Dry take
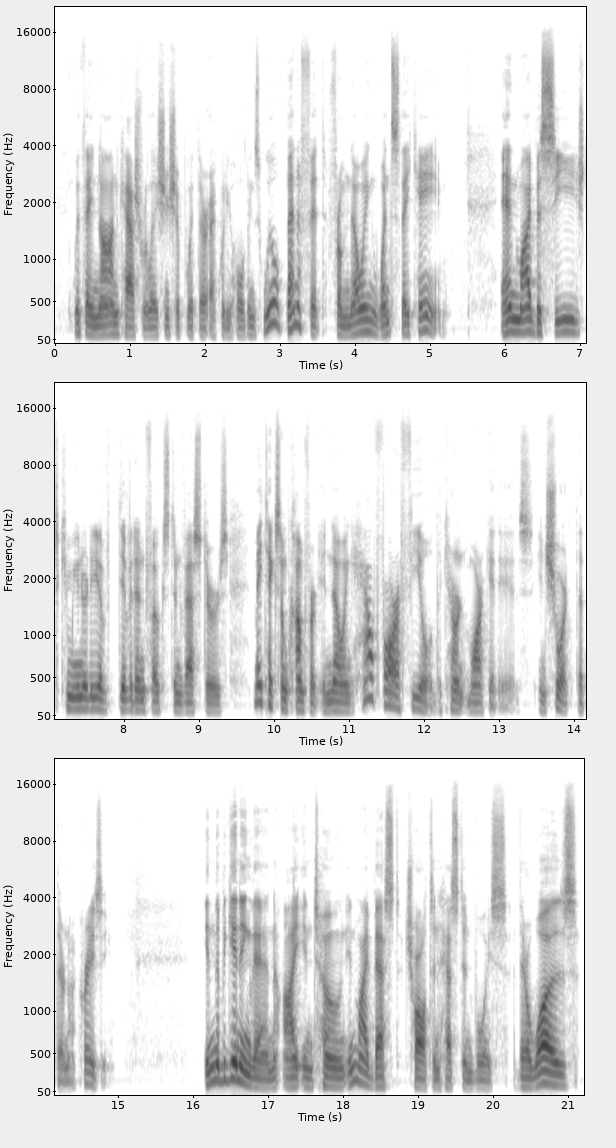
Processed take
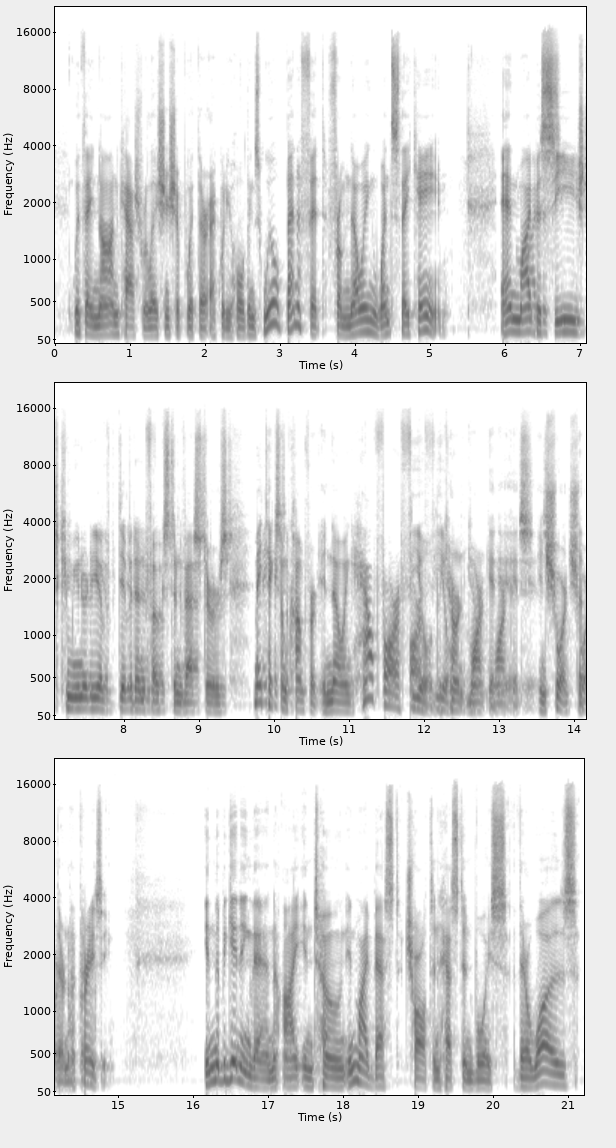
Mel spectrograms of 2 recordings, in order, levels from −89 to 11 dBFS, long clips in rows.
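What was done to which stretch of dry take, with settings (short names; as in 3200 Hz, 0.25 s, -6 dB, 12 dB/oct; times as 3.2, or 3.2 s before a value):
6.22–10.18 echo 72 ms -13 dB
11.5–14.74 echo 0.31 s -9.5 dB
16.41–17.03 doubler 17 ms -9.5 dB
whole clip: bell 1900 Hz +7 dB 0.75 oct; compressor 5:1, threshold -35 dBFS; high shelf 8300 Hz +11 dB; gain +4.5 dB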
